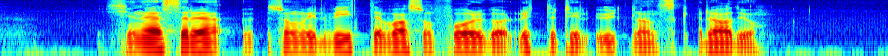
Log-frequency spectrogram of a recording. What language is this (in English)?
Norwegian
